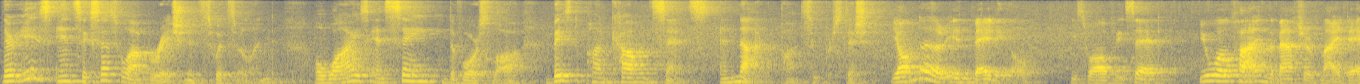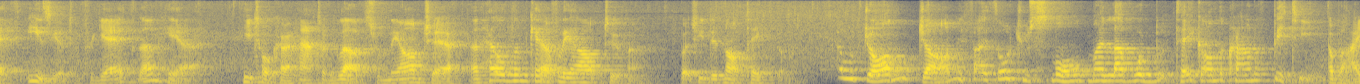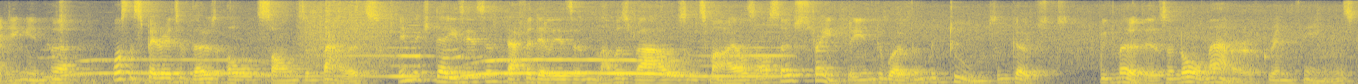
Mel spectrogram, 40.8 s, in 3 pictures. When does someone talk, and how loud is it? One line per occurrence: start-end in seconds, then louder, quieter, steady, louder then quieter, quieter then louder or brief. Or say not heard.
0.0-40.7 steady.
